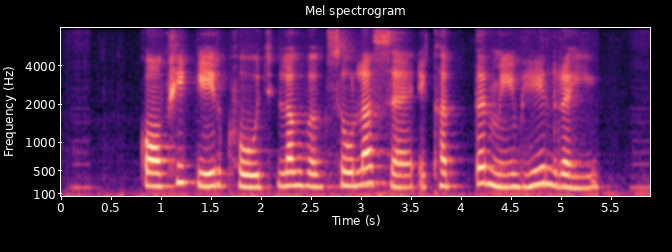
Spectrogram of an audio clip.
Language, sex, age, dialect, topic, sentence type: Maithili, female, 18-24, Bajjika, agriculture, statement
